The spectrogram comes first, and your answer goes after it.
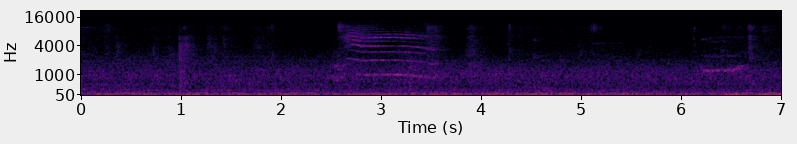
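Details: Siamese cat family, four kittens playing beside their mother on a Saturday afternoon: one clear, drawn-out meow with rich overtones lasting about half a second, then a softer, shorter rising mew, over a steady low background hum.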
